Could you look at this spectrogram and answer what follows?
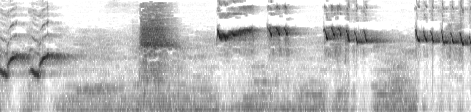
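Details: Two-year-old white-rumped shama singing clear slurred whistles that rise and fall, then high, thin, rapidly trilled phrases in short bursts, with a brief rushing noise between.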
